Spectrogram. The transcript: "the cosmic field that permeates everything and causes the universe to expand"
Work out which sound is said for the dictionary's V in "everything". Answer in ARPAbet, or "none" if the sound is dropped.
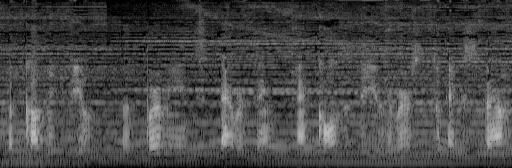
V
